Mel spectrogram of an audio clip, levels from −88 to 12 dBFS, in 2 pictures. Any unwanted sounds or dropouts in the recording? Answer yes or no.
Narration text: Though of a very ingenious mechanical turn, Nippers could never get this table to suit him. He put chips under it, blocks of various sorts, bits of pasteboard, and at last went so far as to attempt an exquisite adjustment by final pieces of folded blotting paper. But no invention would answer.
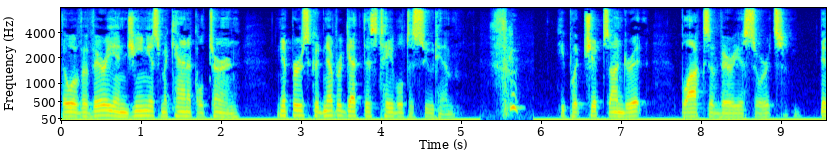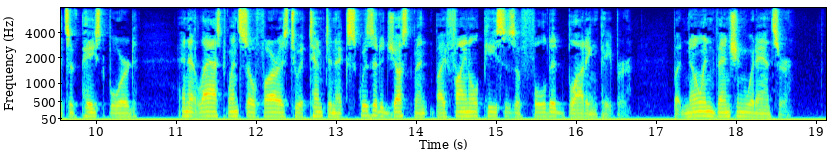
yes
